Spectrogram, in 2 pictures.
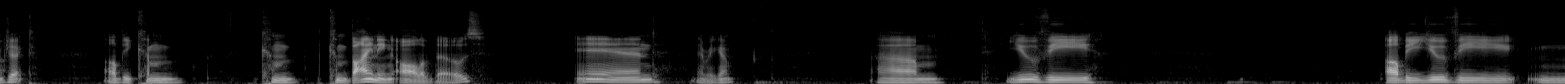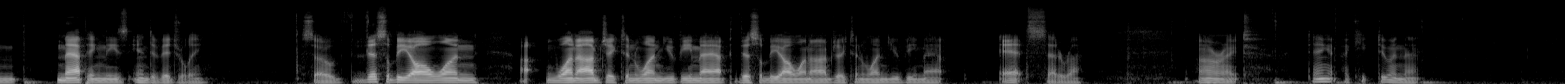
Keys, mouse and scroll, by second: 0.2-0.8 scroll down 3, 0.9 middle click, 3.4 click, 6.9 scroll down 5, 7.6 a, 7.8-8.9 scroll down 2, 8.2 middle click, 8.9-9.3 scroll down 2, 9.3 shift+middle click, 11.3 middle click, 11.9 middle click, 12.4 shift+middle click, 14.4 shift+middle click, 15.9 n, 17.1-17.7 scroll down 2, 18.1 right click, 18.8 right click, 22.6 middle click, 24.1 shift+middle click, 24.6-25.1 scroll up 4, 25.0 shift+middle click, 27.4 ctrl+Tab, 27.7 3, 28.4 Tab, 29.0 Tab, 29.9 ctrl+Tab, 30.9 click.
